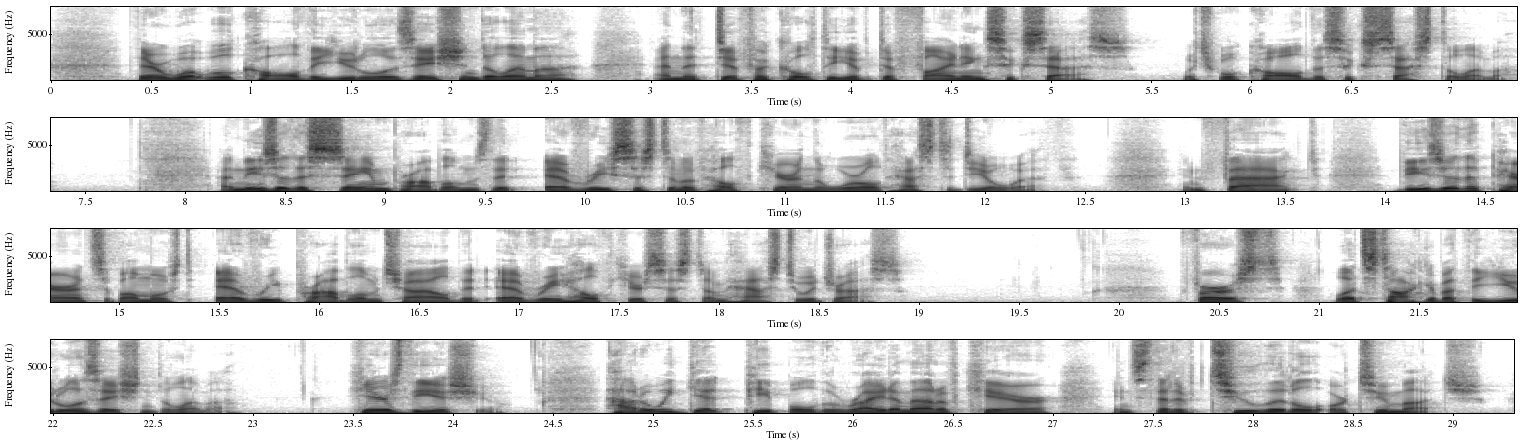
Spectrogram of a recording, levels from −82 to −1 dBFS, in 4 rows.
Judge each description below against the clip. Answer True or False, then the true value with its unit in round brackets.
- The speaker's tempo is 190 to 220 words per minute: False (170 wpm)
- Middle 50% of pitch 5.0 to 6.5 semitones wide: True (5.5 semitones)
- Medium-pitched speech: False (110 Hz)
